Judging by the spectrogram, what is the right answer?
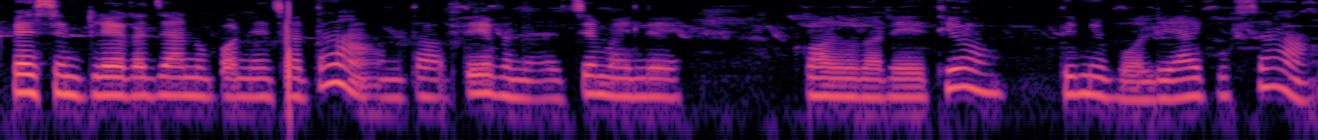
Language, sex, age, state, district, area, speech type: Nepali, female, 30-45, West Bengal, Alipurduar, urban, spontaneous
